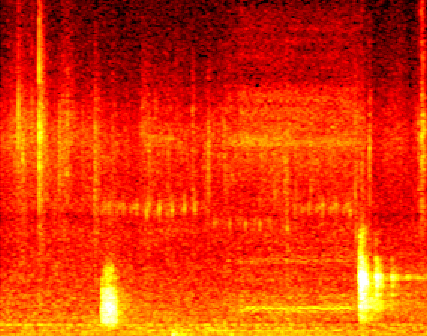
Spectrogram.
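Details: Bushbuck alarm call in Kruger National Park, South Africa, recorded from the deck of a safari tent: two short, harsh, hoarse barks roughly three and a half seconds apart over quiet background hum.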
